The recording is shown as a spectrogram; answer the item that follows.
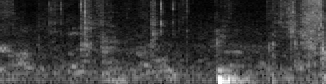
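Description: Quiet room sound with a few faint clicks, and one short dull thump near the end.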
